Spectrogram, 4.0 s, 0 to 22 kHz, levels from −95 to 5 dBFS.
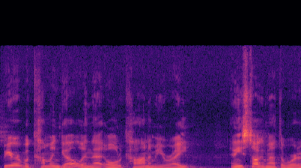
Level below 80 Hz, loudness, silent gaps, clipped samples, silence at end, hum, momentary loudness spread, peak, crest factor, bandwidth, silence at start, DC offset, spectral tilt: -70 dBFS; -29 LUFS; none; under 0.1%; 0 s; none; 9 LU; -10 dBFS; 22 dB; 16.5 kHz; 0 s; under 0.1%; -4 dB/octave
